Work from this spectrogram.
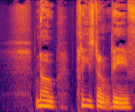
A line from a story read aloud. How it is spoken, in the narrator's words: he begged, raising his voice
